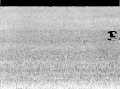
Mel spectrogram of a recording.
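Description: Street sweeper truck working the cobbled street: a steady low engine hum with the even hiss of its brushes scrubbing the ground.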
